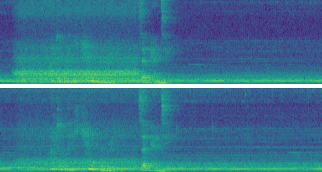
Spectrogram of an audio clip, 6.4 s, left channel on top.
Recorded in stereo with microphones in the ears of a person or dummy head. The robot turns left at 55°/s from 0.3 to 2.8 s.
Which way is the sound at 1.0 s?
130° left.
